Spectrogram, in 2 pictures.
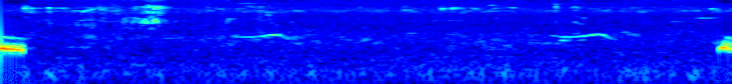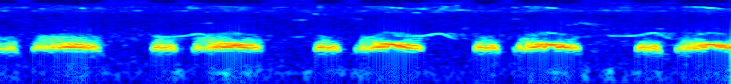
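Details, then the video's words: Spotted dove cooing for bird trapping: after a quiet stretch with faint thin whistles, a run of low hollow coo notes in paired and grouped bursts. "The Sound Of the dove"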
